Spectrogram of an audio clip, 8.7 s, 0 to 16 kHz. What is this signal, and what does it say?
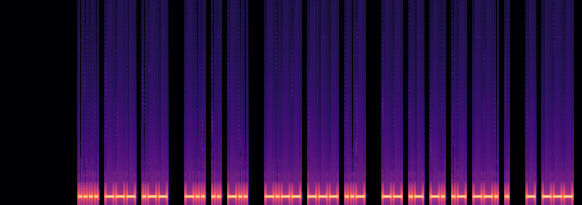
Morse code, heard as a keyed tone, about 30 wpm, 700 Hz. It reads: HOW DID YOU MANAGE TO
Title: Sentences from Top 1400 Words 30wpm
